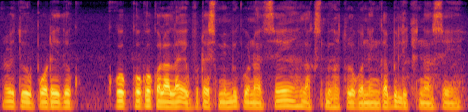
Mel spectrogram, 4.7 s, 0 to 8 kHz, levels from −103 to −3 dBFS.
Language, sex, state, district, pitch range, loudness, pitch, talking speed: Nagamese, male, Nagaland, Kohima, 85-95 Hz, -17 LUFS, 90 Hz, 245 wpm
